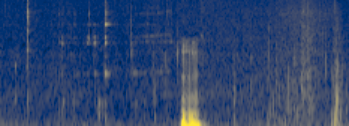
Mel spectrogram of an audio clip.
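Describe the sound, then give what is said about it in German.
Someone takes a sip of water before reading the next chapter of a book aloud: faint glassy clinks and taps, then a single short, heavy gulp or glass-knock halfway through, followed by soft rustling and small clicks. No one speaks. “So, ich nehme noch einen Schluck Wasser, damit meine Stimme geölt ist, und dann lese ich euch das nächste Kapitel vor.”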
